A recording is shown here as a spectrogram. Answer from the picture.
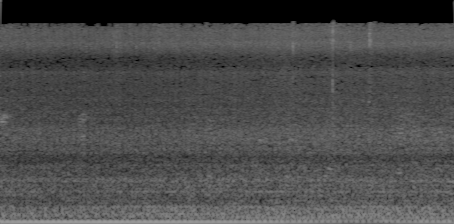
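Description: Steady low rumble inside a passenger train carriage.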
